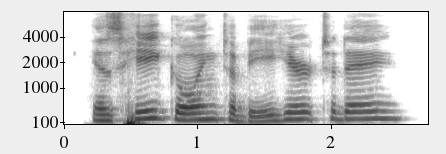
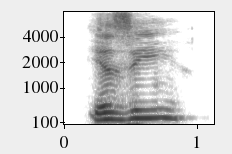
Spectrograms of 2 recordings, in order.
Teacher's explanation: in reduced form, we drop the sound of the h and combined with is. We say is he.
